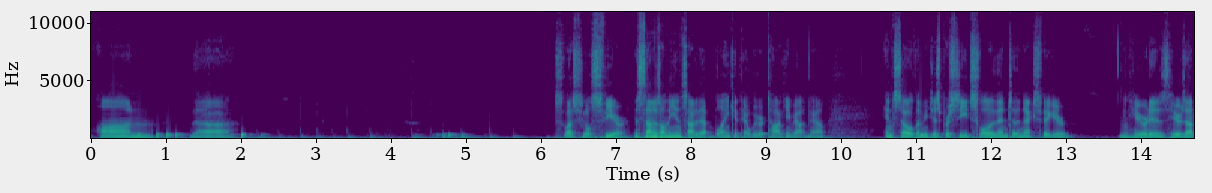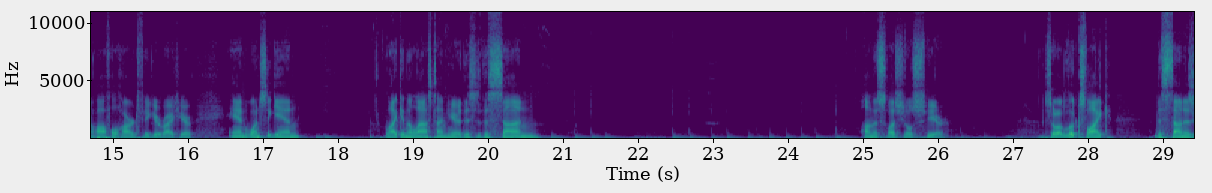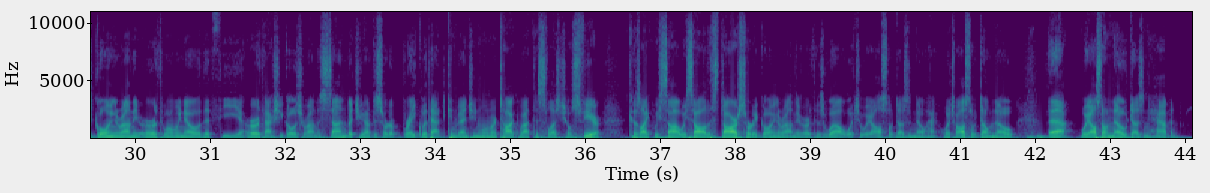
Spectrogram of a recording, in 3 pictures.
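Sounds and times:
stylus tapping on glass screen: 0.6s - 5.8s, 11.0s - 11.4s, 20.8s - 24.9s
faint high-pitched squeak: 4.0s - 4.5s.

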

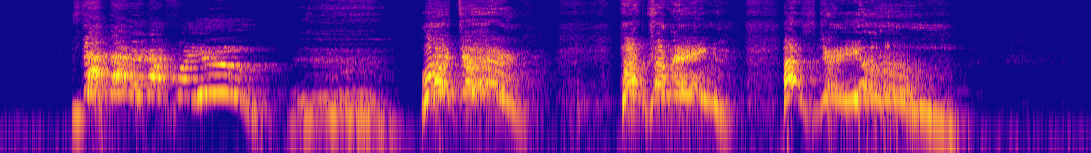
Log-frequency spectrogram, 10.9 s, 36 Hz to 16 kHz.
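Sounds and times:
man groaning through clenched teeth: 2.9s - 4.1s.

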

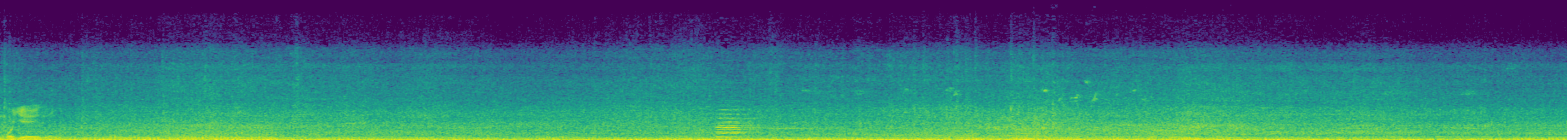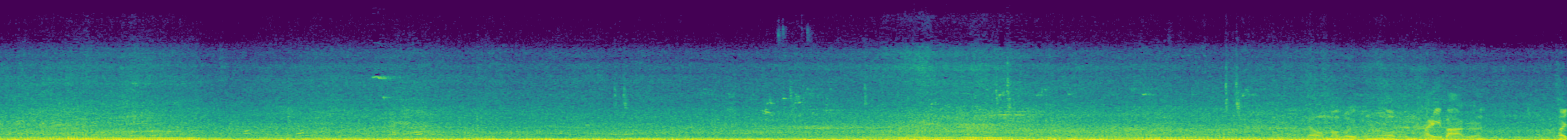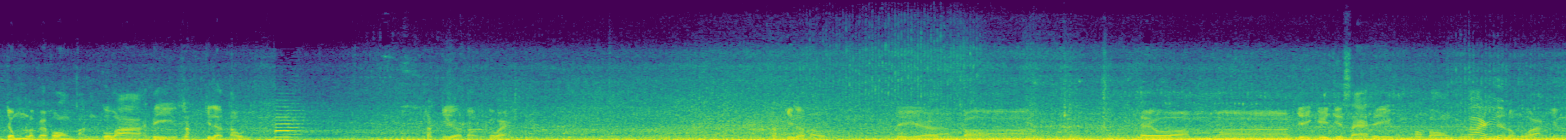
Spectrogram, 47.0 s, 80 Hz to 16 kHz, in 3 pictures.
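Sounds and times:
passing traffic: 0.0s - 47.0s.

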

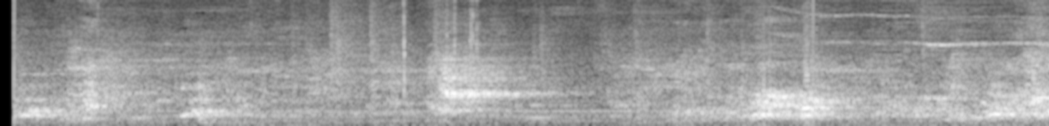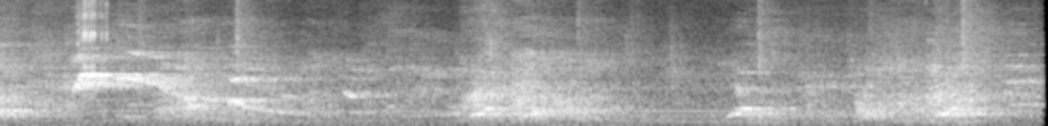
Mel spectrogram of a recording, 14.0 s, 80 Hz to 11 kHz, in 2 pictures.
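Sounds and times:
dogs barking: 0.1s - 1.7s, 2.8s - 3.7s, 4.7s - 11.2s, 11.8s - 13.9s
dogs growling: 4.1s - 11.3s, 12.1s - 13.9s.

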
